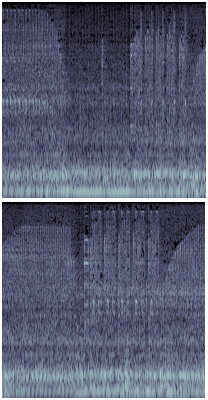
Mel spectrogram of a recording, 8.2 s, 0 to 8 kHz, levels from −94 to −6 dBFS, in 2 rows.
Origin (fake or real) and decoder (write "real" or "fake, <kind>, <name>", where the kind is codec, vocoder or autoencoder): real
